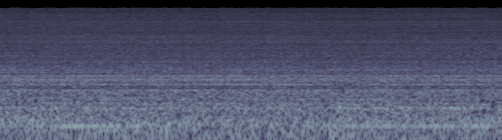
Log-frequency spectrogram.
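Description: A turboprop engine drones steadily in cruise, heard from inside the cabin.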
